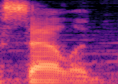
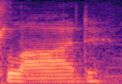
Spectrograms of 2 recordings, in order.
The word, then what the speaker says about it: slaad: control it so we need to find the salad and i'm purposefully mispronouncing it it's pronounced slaad yeah i know i i pit them against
